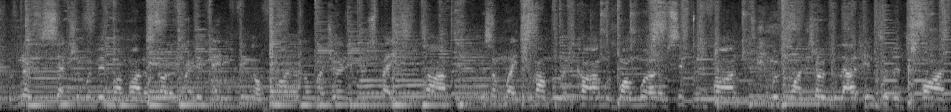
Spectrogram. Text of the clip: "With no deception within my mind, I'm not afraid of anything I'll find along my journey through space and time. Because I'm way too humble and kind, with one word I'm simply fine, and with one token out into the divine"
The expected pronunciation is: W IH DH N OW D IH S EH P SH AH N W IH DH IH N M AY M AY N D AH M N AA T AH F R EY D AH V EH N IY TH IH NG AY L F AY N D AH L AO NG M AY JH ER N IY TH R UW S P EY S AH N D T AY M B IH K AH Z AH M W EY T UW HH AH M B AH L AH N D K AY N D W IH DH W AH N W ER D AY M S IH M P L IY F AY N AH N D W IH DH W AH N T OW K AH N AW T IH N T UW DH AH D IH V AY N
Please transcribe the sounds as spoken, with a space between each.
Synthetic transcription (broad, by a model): W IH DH N OW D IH S EH P SH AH N W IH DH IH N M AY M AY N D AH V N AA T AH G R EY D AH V EH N IY TH IH NG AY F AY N AH AH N M AY JH ER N IY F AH S P EY S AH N T AY M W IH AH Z AH M W EY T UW HH AH M B L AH N K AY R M W IH DH W AH N W ER D AY M S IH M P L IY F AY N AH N W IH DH W AH N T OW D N AW T IH N T UW DH AH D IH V AY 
